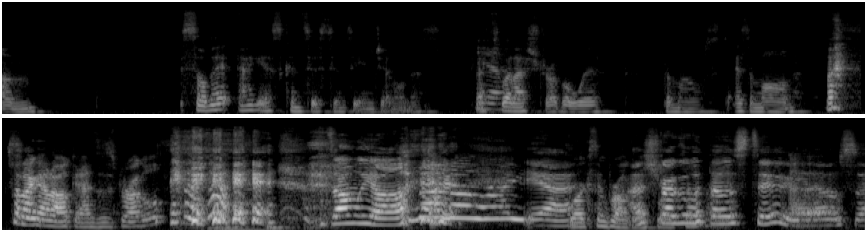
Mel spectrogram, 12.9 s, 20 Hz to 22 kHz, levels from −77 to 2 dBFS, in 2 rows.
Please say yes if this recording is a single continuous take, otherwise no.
yes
